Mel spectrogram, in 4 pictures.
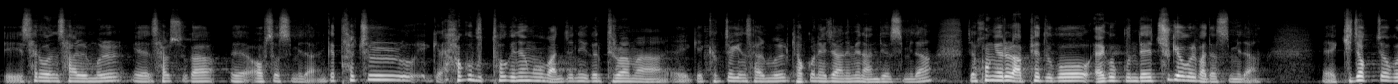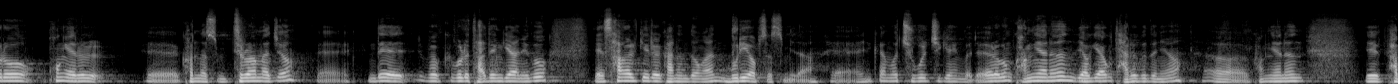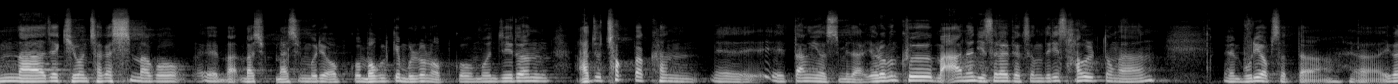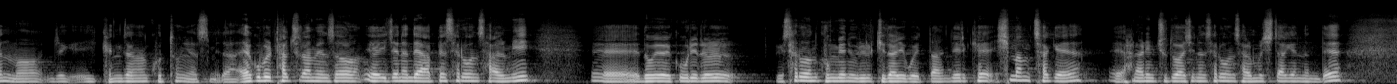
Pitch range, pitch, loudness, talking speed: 135-165 Hz, 150 Hz, -19 LUFS, 335 characters per minute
